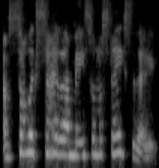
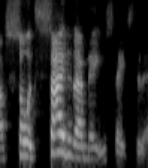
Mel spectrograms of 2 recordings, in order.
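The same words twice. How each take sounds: First: Excited, higher. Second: Excited, louder. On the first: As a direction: pitch it up with real joy. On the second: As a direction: push it out loud and glad. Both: Shown as a demonstration. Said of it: "God, I'm so happy and grateful".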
